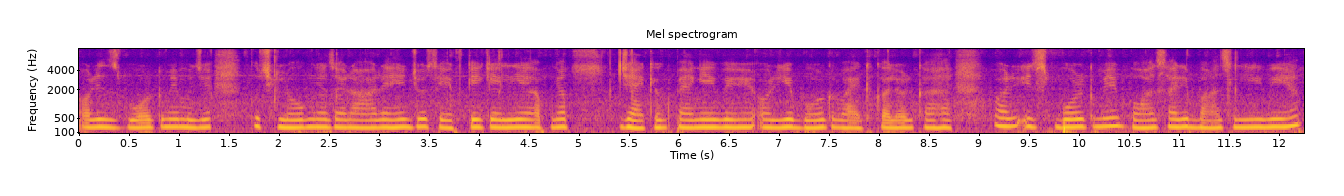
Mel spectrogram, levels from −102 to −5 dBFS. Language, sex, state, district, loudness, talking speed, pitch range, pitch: Hindi, female, Bihar, Kishanganj, -23 LUFS, 185 wpm, 225-235 Hz, 230 Hz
